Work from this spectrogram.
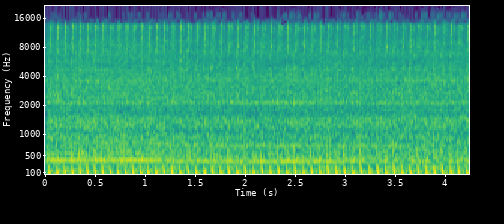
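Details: Gravely, old engine with governor, just after fitting a new carburetor float: steady, even low putter with regular firing pulses, no misses or knocks; runs smoothly and holds speed.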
